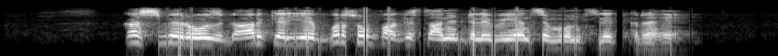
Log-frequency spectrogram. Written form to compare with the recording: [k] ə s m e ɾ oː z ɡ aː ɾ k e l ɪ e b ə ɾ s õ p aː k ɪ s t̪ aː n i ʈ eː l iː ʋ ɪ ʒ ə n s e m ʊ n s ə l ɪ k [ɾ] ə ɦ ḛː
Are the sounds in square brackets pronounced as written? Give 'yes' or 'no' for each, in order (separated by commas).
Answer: yes, yes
